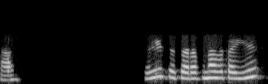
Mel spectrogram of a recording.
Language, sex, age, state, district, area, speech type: Hindi, female, 30-45, Uttar Pradesh, Azamgarh, rural, conversation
